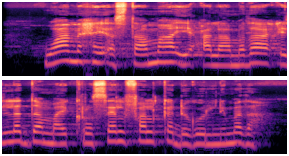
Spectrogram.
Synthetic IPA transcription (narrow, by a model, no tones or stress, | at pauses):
wɑːmɑħɑjɐst̪ʰaːmɐɦɐiːjɞʕɑlaːmɐðɐɦɐʕɪlːɐd̪ɐmɐjkrɔsɛlfɐlkʰɐɖɐɣɔːlnɪmɐðɐ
